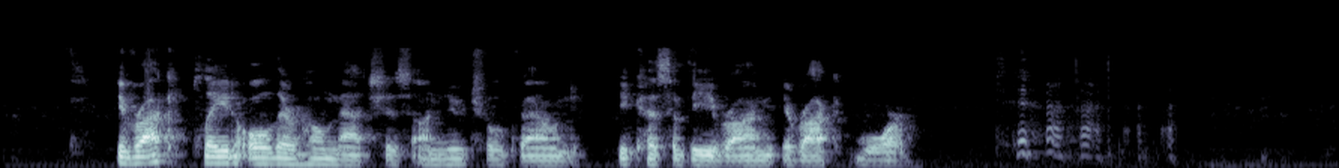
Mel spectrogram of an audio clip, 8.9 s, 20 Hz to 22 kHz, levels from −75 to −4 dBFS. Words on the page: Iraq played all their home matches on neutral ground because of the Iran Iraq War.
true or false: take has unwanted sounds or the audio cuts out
true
